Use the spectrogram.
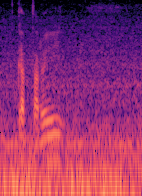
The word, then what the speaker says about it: Qatari: Qatari.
